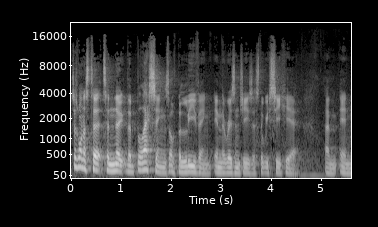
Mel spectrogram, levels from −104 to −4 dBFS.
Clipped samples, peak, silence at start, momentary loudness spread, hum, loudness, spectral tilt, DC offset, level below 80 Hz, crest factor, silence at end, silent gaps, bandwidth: under 0.1%; -12 dBFS; 0 s; 13 LU; none; -31 LUFS; -3.5 dB/octave; under 0.1%; -62 dBFS; 20 dB; 0 s; none; 17.5 kHz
